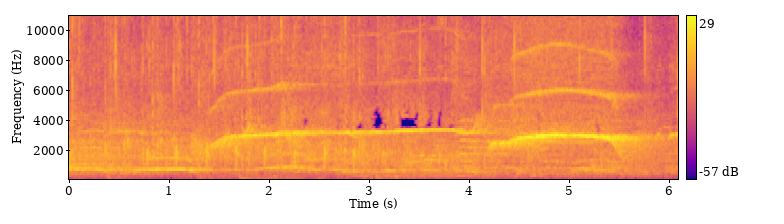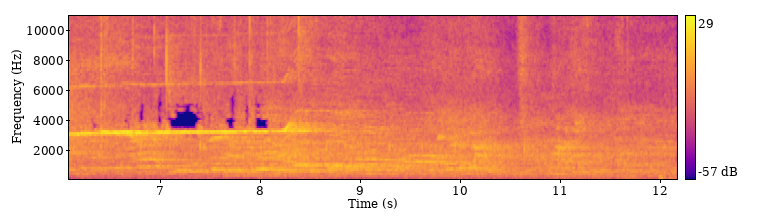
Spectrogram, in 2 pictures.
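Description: A man sings through loudspeakers in a large echoing hall.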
